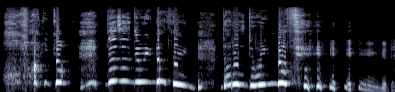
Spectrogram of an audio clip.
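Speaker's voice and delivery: very high, loud panicked wail; squealing, last word stretched out; freaking out. Real, not acted. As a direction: shriek in helpless disbelief. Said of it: "Dude, I'm freaking out".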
